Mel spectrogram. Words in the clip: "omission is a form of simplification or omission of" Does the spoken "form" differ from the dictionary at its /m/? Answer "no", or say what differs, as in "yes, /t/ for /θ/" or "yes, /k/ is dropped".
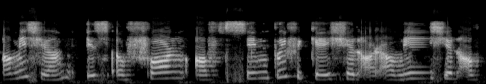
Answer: no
